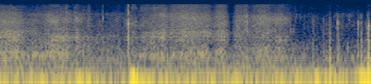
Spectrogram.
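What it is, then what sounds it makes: Synthetic leather soccer ball. Fingers in black gloves tap and grip a full-size inflated hollow soccer ball with stitched synthetic leather panels. Soft, dull low thumps sit under a steady scratchy rustle of glove on panels, with a few louder knocks standing out briefly. The thumps die away quickly with little ring.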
